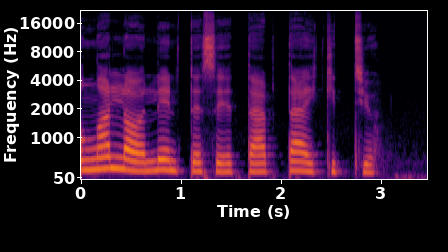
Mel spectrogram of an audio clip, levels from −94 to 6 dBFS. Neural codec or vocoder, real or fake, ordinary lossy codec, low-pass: none; real; none; none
